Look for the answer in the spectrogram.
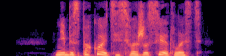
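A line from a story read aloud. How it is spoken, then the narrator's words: Hurried blurt. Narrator (Russian): торопливо выпалила Марет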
